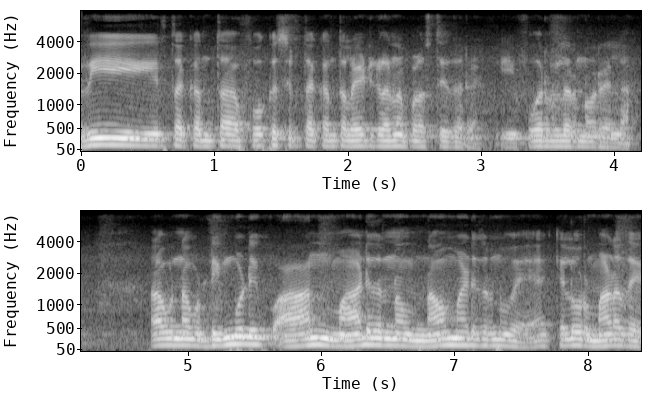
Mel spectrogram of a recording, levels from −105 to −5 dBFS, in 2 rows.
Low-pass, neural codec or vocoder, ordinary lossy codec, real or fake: 7.2 kHz; none; none; real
